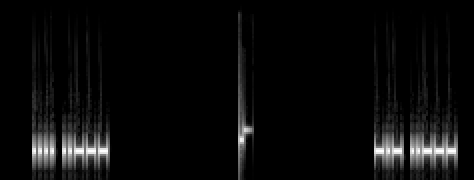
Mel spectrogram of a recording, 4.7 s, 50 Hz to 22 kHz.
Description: Morse code, heard as a keyed tone, about 40 wpm, 700 Hz. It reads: H 2 K 2
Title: Single-Letter Single-Number 40wpm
